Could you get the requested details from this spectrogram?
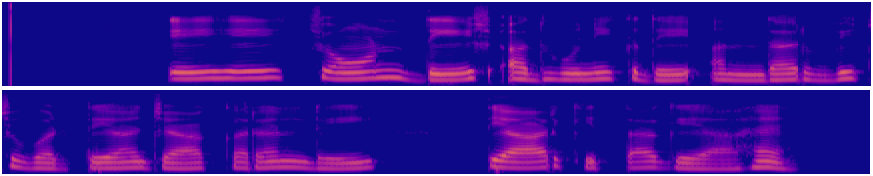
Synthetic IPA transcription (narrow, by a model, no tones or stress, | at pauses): eɦt͡ʃɔːɳd̪eːʃa̰ːd̪ʱuːnɪkd̪eːʔənd̪əɾʋɪt͡ʃʋəɾt̪ejãːd͡ʒaːkəɾənləiː | t̪jaːɾkiːt̪aːɡəjaːɦɛː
